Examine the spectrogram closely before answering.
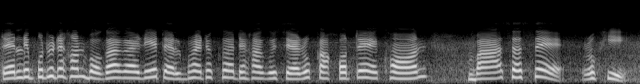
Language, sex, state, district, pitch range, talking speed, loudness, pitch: Assamese, female, Assam, Sonitpur, 275-325 Hz, 150 wpm, -13 LUFS, 290 Hz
